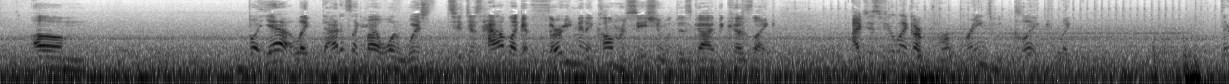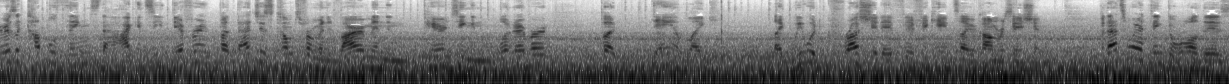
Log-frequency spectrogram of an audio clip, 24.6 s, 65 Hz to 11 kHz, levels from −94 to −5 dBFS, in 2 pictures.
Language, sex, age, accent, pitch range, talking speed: English, male, 20-39, American, 85-105 Hz, 190 wpm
